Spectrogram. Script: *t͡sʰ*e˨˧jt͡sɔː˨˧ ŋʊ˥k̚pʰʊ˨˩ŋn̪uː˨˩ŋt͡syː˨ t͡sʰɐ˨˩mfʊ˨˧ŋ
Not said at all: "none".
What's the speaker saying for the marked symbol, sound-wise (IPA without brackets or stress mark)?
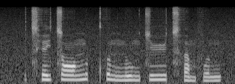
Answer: t͡sʰ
